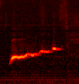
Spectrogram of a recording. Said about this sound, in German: Und ich habe versucht zumindest in jedem Teil die Melodie gesummt mm, oder gepfiffen.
